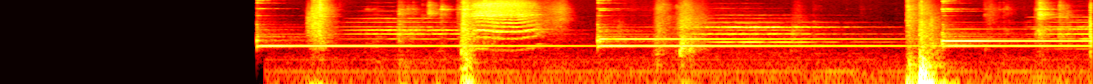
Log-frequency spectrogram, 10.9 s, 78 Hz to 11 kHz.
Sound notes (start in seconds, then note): 3.0 door opens; 9.0 door closes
